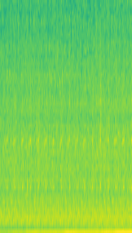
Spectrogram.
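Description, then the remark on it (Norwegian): A tractor engine, started and driven around, chugs steadily, a low, throbbing rumble that grows slightly louder toward the end. No voices, just the continuous running engine. “Tigeren spiste en høne hoppet opp på låven og startet en traktor som den kjørte rundt i.”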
